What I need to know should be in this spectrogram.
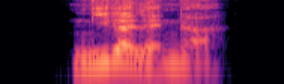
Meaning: a Dutch person, a Dutchman (male or of unspecified gender)
- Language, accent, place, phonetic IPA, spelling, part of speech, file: German, Germany, Berlin, [ˈniːdɐˌlɛndɐ], Niederländer, noun, De-Niederländer.ogg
